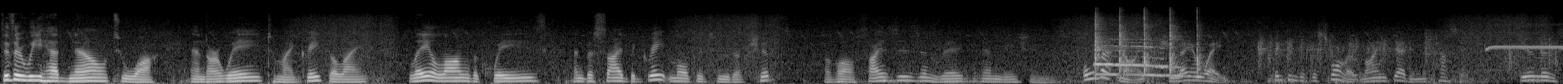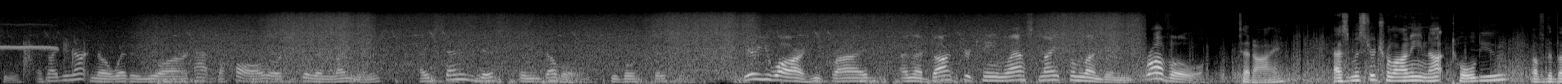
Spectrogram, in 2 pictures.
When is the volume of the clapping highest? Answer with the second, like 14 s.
11 s.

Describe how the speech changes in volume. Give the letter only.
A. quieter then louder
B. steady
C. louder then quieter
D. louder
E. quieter
A.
